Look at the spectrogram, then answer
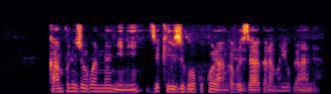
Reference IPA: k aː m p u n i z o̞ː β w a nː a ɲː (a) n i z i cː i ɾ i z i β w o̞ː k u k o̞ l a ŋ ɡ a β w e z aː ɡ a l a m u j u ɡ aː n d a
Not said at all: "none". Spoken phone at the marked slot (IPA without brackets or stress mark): i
